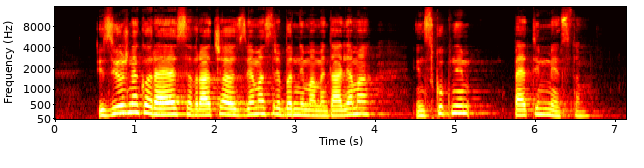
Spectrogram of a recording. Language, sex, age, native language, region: Slovenian, female, 30-49, Slovenian, Savinja region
